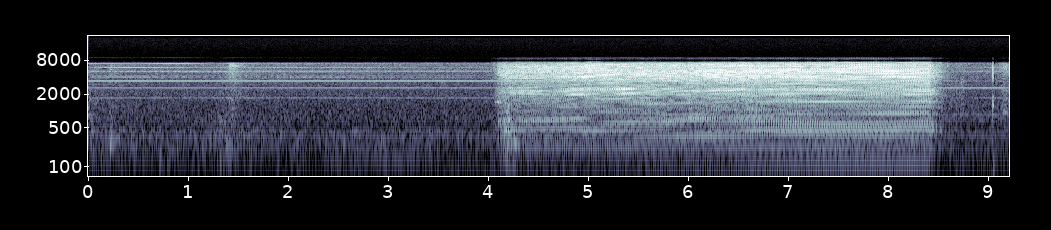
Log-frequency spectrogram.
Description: Our new Lincoln MKZ makes an odd noise when you apply pressure to the brake pedal (or remove pressure. It's particularly noticeable when the combustible engine is off (i.e. at very slow speeds).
